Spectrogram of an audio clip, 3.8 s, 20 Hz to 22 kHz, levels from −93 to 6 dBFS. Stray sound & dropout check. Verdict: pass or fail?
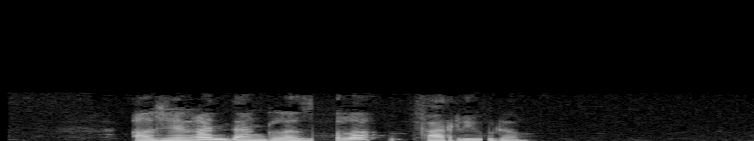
fail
